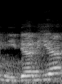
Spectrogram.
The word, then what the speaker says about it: Cnidaria: আর এই পর্বে আমি নিডারিয়া এবং টিনোফোরা এই দুটো ফাইলাম আমি পড়াবো। তোমরা নিডারিয়া স্পেলিংটা একটু দেখো, CNIDARIA, সি অর্থাৎ সি এর কোনো উচ্চারণ হয় না, সাইলেন্ট।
